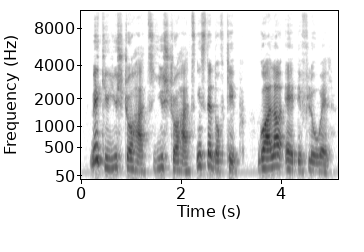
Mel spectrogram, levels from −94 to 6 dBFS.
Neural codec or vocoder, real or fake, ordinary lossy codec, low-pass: none; real; none; none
